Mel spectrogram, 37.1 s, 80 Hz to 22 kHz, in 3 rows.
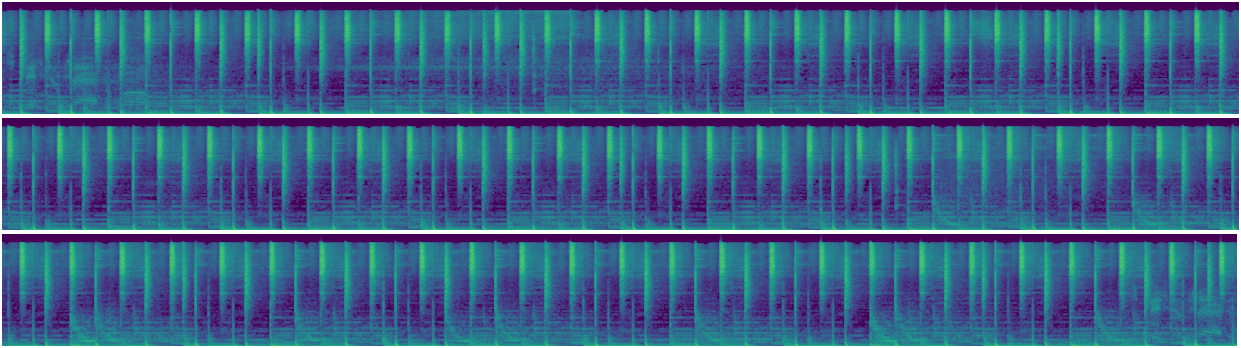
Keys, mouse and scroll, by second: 1.4 KP_7, 2.1 a, 5.0 z, 5.4 a, 5.7 a, 8.4 b, 9.0 middle click, 15.2-17.2 middle drag, 16.8 b, 21.2-23.2 middle drag, 23.2 Delete, 25.8 z, 29.0 Tab, 34.0 a, 36.9-37.0 drag.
